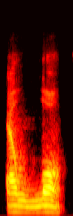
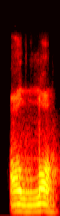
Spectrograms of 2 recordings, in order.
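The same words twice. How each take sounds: First: The first vowel sounds too thin, like e. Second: The first vowel sounds like a thin a. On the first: The speaker calls it wrong. "Jangan juga ketipisan jadi e" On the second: The speaker calls it right. "Yang penting hamzanya tipis a, bukan o"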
